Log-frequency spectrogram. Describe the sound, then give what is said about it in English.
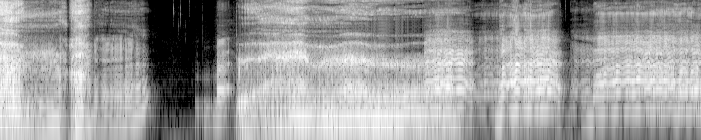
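A voice imitates a wolf, growling and snarling in loud bursts that rise into strained howl-like cries, broken by a brief pause near the middle. “It was a wolf.”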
